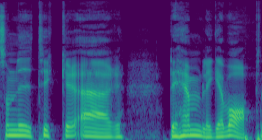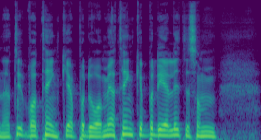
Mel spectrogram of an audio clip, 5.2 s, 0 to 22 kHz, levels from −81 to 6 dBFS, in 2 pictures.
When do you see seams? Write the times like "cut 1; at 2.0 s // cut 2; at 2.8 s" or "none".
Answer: cut 1; at 2.8 s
